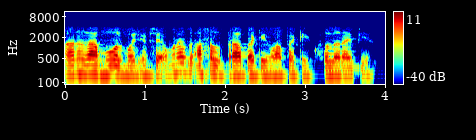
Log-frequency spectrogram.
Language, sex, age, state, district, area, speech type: Kashmiri, male, 18-30, Jammu and Kashmir, Ganderbal, rural, conversation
